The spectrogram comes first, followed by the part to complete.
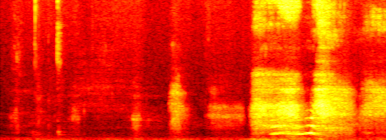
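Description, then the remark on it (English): A voice imitates the labored, wheezing breath of someone with emphysema: a few short raspy catches, then a long, loud, hissing wheeze drawn out, with no talking. “wheeze!”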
